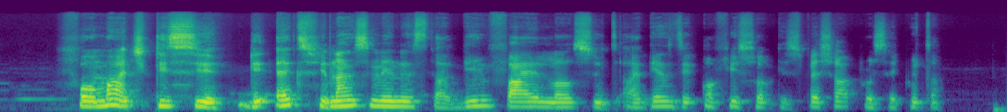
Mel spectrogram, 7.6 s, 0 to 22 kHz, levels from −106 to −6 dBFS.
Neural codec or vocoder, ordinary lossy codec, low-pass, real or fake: codec, 44.1 kHz, 2.6 kbps, SNAC; none; 14.4 kHz; fake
